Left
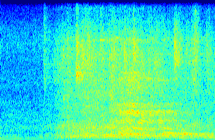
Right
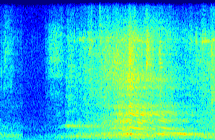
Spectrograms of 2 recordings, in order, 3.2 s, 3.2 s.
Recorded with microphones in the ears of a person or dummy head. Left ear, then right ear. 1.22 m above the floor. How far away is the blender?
About 4 m.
